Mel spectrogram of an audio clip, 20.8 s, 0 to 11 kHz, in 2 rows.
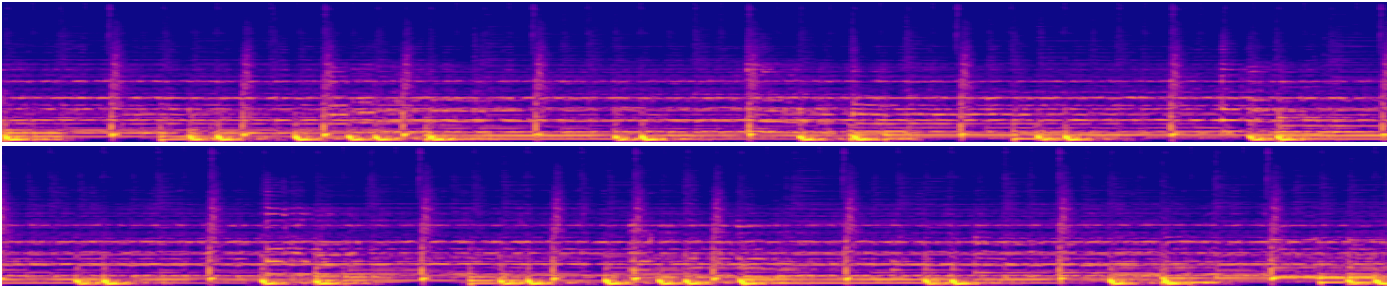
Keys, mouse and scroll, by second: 0.4 click, 3.1 F3, 3.6 F2, 3.8 click, 5.7-10.8 drag, 13.9 click, 14.7 ctrl+right click, 15.8 click, 16.5 ctrl+a, 18.5 shift+n, 20.0-20.7 typing.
